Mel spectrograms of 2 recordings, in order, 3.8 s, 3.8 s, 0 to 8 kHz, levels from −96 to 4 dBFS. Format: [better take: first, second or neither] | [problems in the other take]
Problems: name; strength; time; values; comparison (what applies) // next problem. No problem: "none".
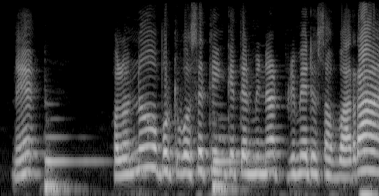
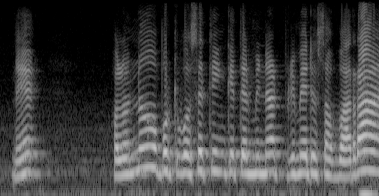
second | noise reduction (classical method log-MMSE)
